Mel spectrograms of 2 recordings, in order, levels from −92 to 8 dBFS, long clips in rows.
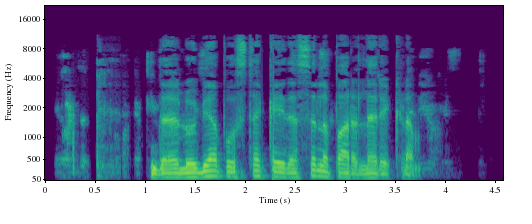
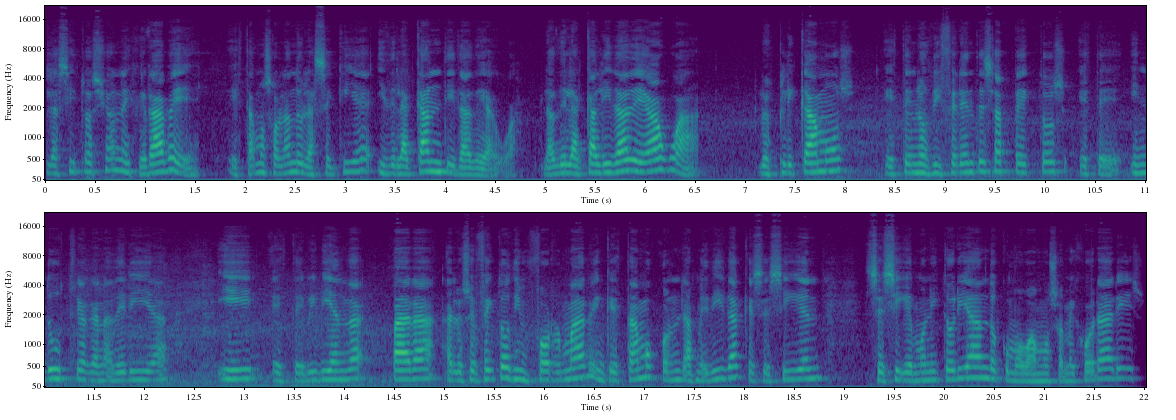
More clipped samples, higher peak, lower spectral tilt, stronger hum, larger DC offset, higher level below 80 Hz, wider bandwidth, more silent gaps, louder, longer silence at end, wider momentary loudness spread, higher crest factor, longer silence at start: neither; first, 0 dBFS vs -10 dBFS; about the same, -5.5 dB/octave vs -4.5 dB/octave; neither; second, under 0.1% vs 0.3%; first, -42 dBFS vs -64 dBFS; second, 11.5 kHz vs over 20 kHz; neither; first, -15 LUFS vs -34 LUFS; first, 0.7 s vs 0 s; first, 17 LU vs 12 LU; second, 16 dB vs 22 dB; first, 0.15 s vs 0 s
